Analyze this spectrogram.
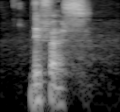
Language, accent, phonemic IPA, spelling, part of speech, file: French, Canada, /de.fas/, défasses, verb, LL-Q150 (fra)-défasses.wav
- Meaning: second-person singular present subjunctive of défaire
